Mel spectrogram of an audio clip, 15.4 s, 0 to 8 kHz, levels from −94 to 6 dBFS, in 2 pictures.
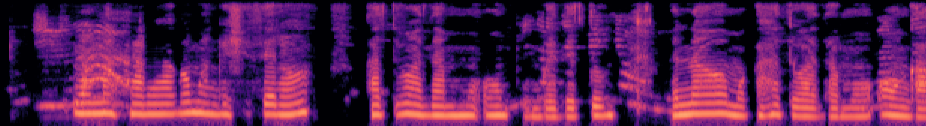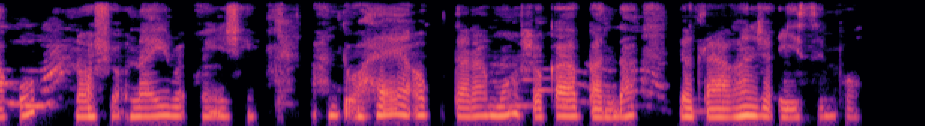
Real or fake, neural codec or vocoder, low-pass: real; none; 7.2 kHz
